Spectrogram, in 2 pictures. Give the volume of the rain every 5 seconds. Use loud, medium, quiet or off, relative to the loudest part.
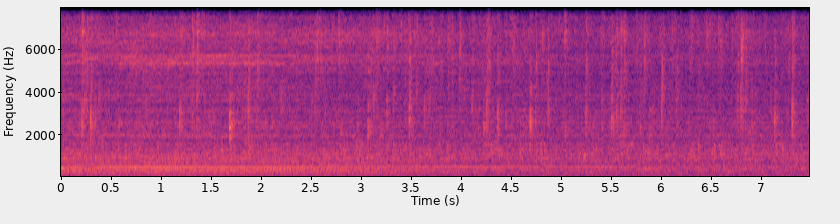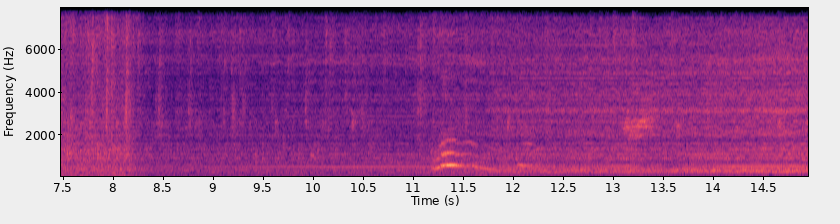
loud, loud, quiet.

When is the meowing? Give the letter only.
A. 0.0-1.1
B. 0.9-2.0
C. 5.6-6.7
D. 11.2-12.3
D.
